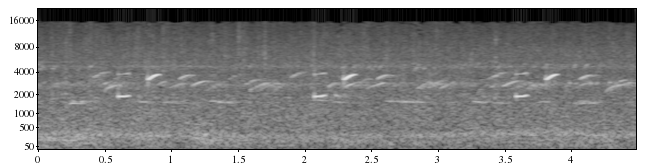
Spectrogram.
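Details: Two-note coqui calls ring out in Puerto Rico amid rain: a short lower note followed by a bright rising whistle, repeated roughly every one and a half seconds above a background chorus of frogs and falling rain.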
